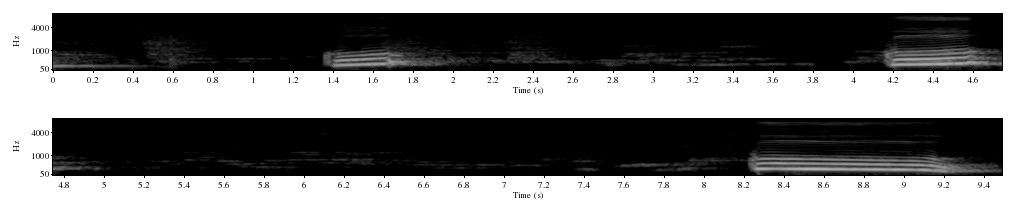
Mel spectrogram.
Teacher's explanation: उच्चारण देखिए, पहले का कर रहा हूं मैं 1 मात्रा काल, ह्रस्व स्वर का उच्चारण कैसे होगा, कु, दूसरा दीर्घ स्वर का कु, और तीसरा प्लुत स्वर का कु। इस तरह से मैंने इनके उच्चारण में 1 मात्रा काल का समय लगाया, दूसरे में 2 मात्रा काल का समय लगाया, और तीसरे में 3 मात्रा काल का समय लगाया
